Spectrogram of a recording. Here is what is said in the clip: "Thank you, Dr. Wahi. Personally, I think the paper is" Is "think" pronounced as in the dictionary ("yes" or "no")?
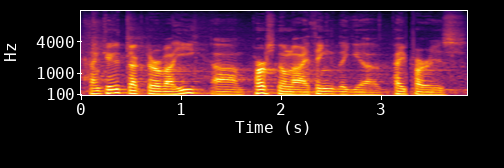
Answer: yes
